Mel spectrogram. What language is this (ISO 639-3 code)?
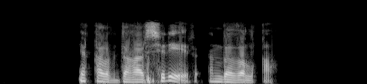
kab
